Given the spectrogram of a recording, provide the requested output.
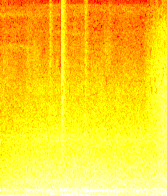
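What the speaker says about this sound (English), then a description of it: "And there's a waterfall here. We hit rapids." A waterfall and river rapids roar inside a cave in Laos, a loud continuous wash of rushing water close by, with no voices.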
